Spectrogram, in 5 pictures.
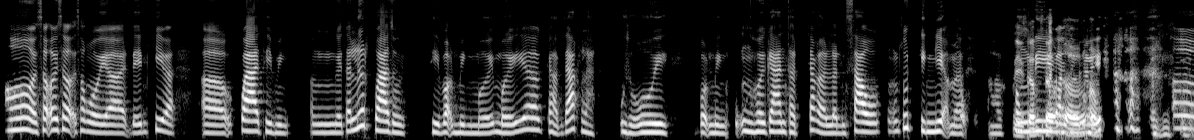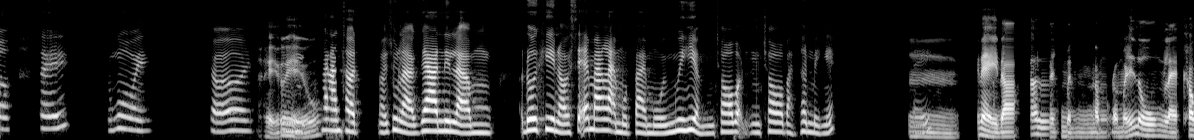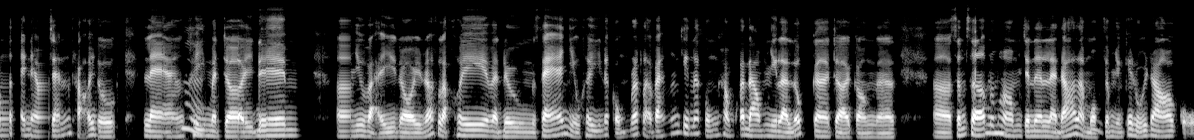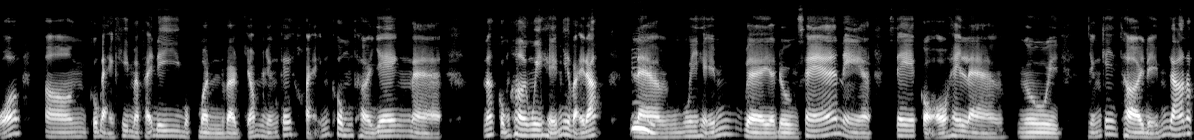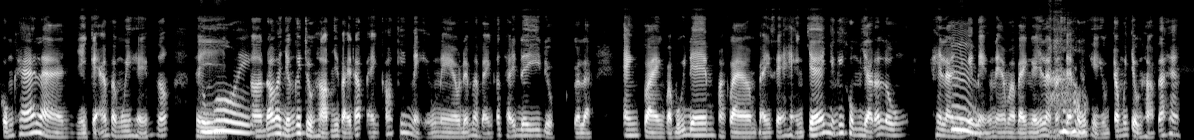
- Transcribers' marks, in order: tapping; laugh; laughing while speaking: "Ờ, đấy!"; laugh
- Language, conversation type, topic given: Vietnamese, podcast, Bạn có lời khuyên nào cho người lần đầu đi du lịch một mình không?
